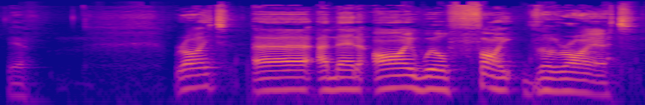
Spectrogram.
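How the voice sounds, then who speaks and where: A man casually playing a board game with friends, reading cards aloud and getting excited. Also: medium pitch, slow pace. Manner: excitable, reads card text aloud.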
